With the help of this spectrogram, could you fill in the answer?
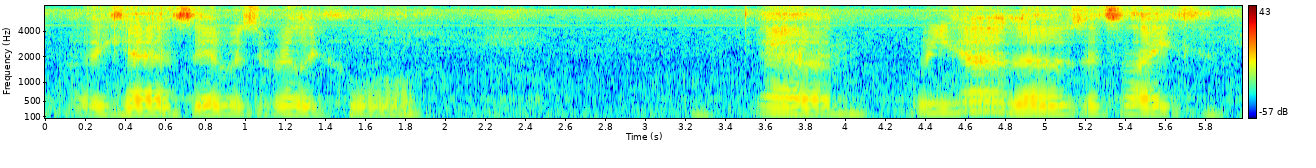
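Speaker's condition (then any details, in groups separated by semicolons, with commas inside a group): Spinal muscular atrophy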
